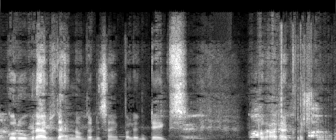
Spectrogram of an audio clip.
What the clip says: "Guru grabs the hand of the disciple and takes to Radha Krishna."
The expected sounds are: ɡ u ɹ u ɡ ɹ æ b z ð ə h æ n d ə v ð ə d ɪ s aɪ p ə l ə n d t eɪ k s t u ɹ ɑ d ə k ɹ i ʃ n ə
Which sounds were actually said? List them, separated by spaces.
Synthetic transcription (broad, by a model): ɡ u ɹ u ɡ ɹ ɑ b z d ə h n ə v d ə d ɪ s aɪ p ə l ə n t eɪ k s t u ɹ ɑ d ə k ɹ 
